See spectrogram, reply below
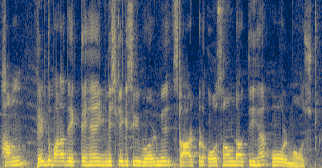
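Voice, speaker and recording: An English pronunciation teacher giving a lesson and drawing out each example word slowly. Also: mid-range voice, monotone, darkish tone. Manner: drawn-out example words, explained in Hindi-Urdu.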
